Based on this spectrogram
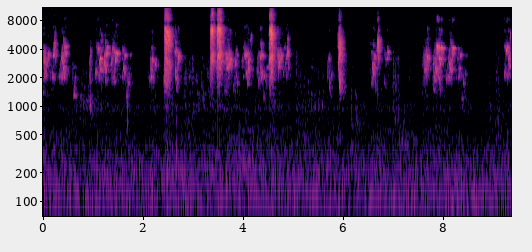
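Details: Budgies chirping busily, a near-continuous run of rapid, buzzy warbled chirps and sharp clicks at uneven intervals, over quiet background hiss.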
